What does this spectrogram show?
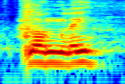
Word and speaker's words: Longleat: were in Frome, and Longleat, L-E-A-T, I think it's spelt, but I think it's pronounced Longleat.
